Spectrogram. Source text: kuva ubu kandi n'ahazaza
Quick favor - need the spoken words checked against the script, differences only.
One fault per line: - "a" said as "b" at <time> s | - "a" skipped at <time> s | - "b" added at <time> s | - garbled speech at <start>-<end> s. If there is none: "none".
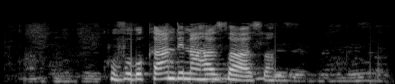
none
